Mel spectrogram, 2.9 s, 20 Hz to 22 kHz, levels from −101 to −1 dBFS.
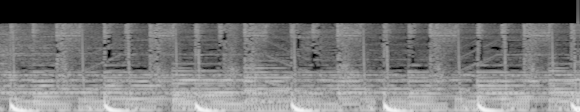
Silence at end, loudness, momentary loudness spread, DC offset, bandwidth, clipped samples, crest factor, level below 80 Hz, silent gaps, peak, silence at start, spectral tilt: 0 s; -19 LUFS; 3 LU; under 0.1%; 10.5 kHz; under 0.1%; 14 dB; -20 dBFS; none; -2 dBFS; 0 s; -6 dB/octave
